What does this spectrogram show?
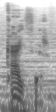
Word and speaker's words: Quasar: And yes, I know it's pronounced Kaiser. I just like the sound of Quasar, okay?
